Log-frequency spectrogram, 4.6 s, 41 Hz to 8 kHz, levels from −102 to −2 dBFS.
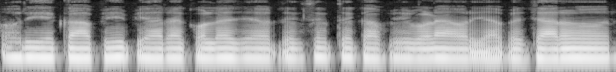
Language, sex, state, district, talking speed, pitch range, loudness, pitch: Hindi, male, Chhattisgarh, Kabirdham, 205 wpm, 115-120 Hz, -16 LUFS, 115 Hz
